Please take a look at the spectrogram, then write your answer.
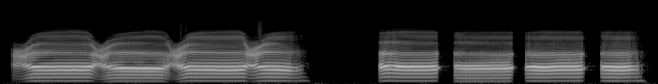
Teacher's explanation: Kalau hamzah di tenggorokan paling bawah, a, a, a, a.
